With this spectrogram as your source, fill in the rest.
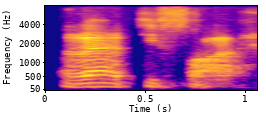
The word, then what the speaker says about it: ratify: When a verb ends in IFY, stress the syllable before IFY ending. So for example, in this case, ratify. So stress on RA, ratify.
